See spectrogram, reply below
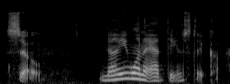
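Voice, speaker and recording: A man's voice: high voice, expressive, fairly quick, dry recording. A man talking through a casual screen-recorded game tutorial, hesitant and self-deprecating, with many fillers and restarts.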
